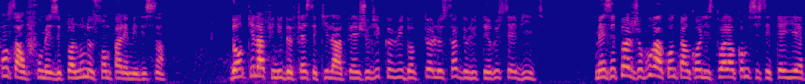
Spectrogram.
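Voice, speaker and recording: Woman rattling off her story to followers, quick and a bit high, dry close sound. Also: no room sound. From Cameroon. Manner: animated storytelling, talks straight to her followers. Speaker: vlogger. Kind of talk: personal testimony to viewers.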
